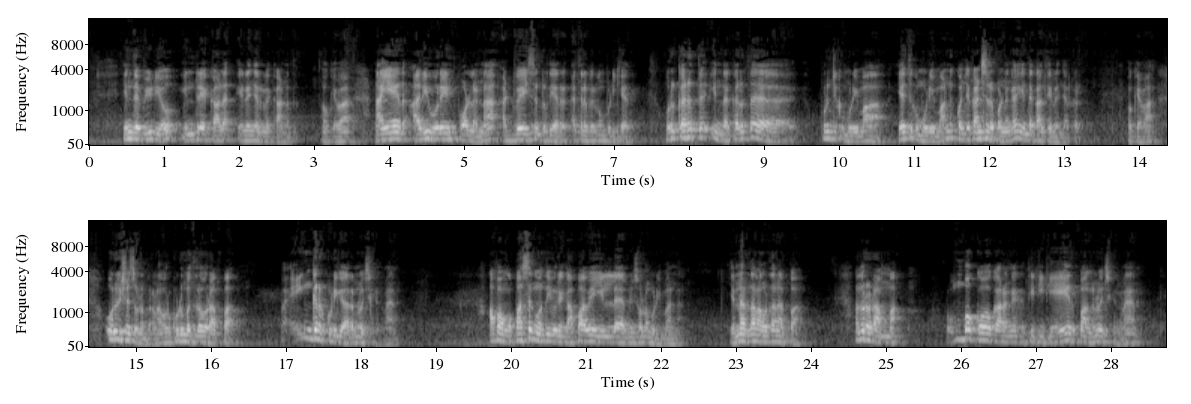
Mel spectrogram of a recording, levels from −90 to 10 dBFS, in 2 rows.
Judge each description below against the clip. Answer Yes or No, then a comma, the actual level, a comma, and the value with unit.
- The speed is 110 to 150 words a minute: Yes, fast, 130 wpm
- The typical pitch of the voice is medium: No, low, 125 Hz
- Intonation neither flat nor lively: No, wide, 6.3 semitones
